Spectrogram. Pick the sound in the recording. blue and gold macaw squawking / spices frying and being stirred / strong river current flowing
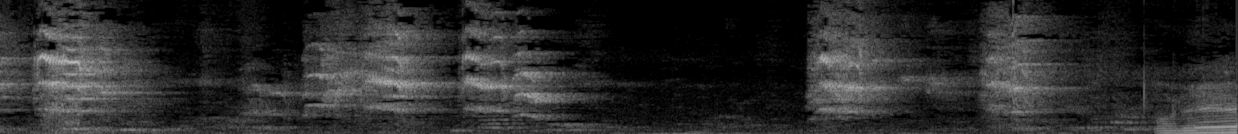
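blue and gold macaw squawking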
